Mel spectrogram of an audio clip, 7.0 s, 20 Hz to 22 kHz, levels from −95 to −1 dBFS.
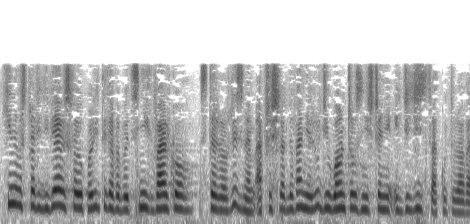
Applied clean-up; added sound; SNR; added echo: none; none; none; none.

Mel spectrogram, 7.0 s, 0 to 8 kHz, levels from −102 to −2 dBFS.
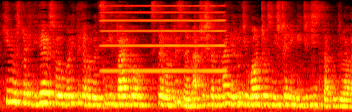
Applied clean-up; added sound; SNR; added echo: none; Bowed string instrument; 16 dB; reverberation time 0.7 s.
